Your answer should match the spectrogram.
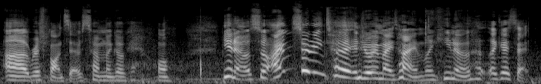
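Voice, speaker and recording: Young female vlogger, higher-pitched and bright, slangy casual storyteller, some street-like noise behind her. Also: sing-song, a little fast, faint music behind. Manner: informal and slangy, with frequent hedging asides. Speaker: vlogger telling a personal story.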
